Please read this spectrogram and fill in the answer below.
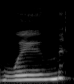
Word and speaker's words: womb: pain happens because the womb needs to get rid of its lining pronunciation here womb the b is silent get rid off to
